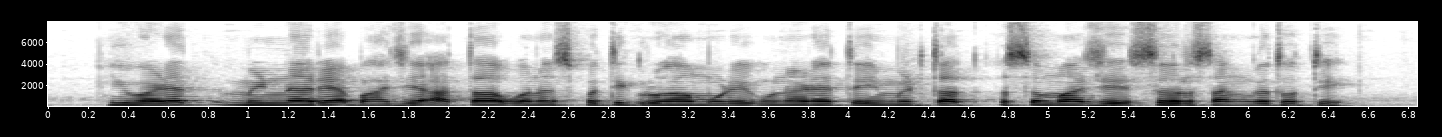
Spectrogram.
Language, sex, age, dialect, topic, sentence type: Marathi, male, 18-24, Standard Marathi, agriculture, statement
